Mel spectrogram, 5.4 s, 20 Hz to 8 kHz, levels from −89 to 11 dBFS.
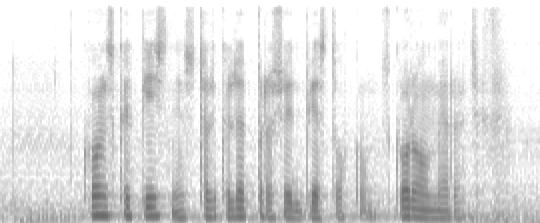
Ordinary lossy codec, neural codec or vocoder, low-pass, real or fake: none; codec, 16 kHz, 0.9 kbps, LongCat-Audio-Codec; 7.2 kHz; fake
